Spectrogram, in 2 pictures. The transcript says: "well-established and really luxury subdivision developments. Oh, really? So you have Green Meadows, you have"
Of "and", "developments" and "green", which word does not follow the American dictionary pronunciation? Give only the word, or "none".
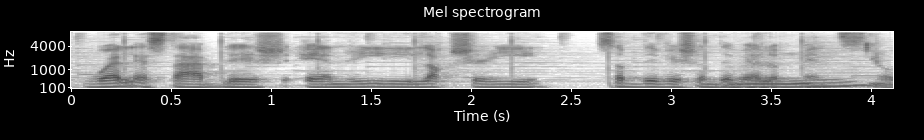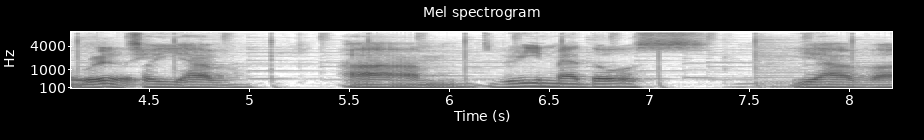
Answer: none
